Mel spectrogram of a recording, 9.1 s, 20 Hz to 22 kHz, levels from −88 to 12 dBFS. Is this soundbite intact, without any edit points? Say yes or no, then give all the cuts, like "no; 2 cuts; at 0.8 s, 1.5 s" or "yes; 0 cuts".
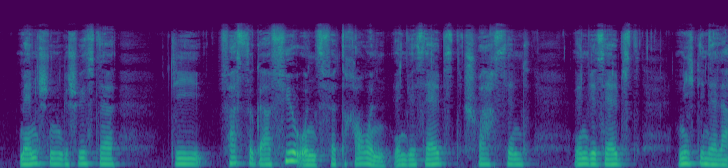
yes; 0 cuts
